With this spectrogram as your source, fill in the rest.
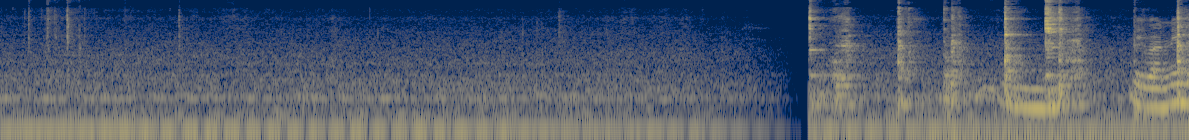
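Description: Whole biryani spices, including shahjeera and poppy seeds, fry in a pan with a steady low hiss over a hum. Then come close, repeated scraping and clattering strokes as they are stirred.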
